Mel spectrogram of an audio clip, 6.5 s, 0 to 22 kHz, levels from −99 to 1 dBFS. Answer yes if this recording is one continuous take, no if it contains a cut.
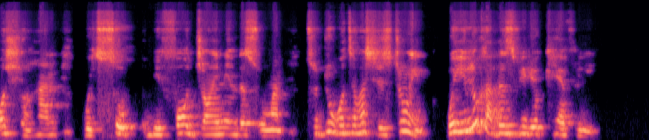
no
